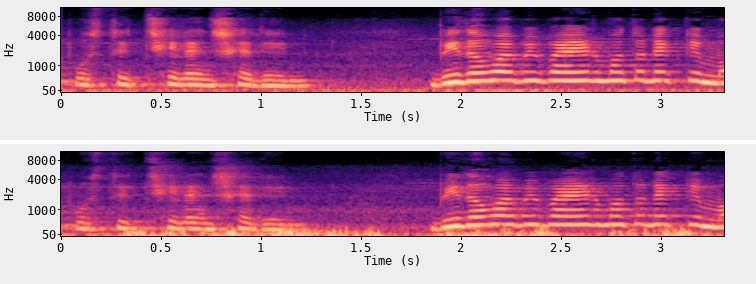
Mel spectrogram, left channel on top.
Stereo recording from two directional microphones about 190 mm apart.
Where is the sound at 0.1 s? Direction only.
35° left (ahead or behind).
